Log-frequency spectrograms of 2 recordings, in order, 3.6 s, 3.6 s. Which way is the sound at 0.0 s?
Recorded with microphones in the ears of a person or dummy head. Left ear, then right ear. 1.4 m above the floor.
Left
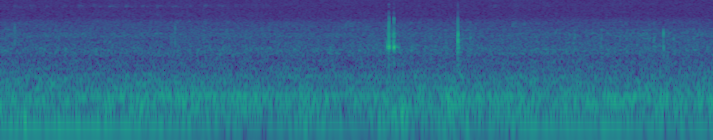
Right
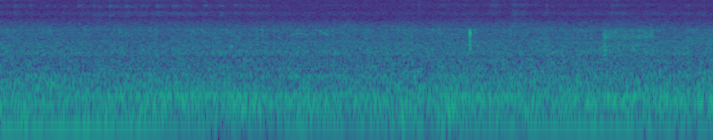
10° right (ahead or behind).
